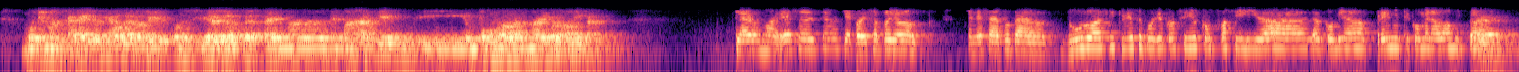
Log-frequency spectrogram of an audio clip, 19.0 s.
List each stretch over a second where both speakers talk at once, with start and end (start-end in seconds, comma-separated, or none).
none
